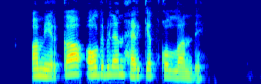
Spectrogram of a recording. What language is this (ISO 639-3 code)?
uig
